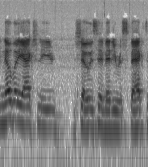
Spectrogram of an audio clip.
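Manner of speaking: ordinary talk, nothing marked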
